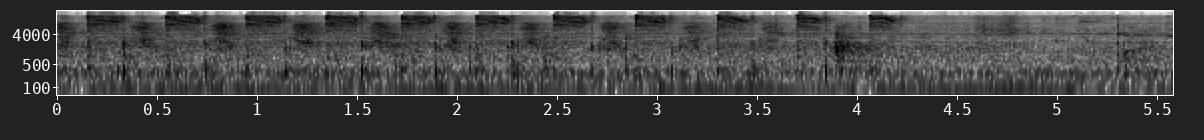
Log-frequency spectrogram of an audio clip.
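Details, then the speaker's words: Blood pressure cuff inflation during a general medical exam demo: quick, regular squeezes of a hand bulb with rhythmic air puffs, pumping to 200 mmHg with the stethoscope held over the brachial pulse. "So let's pump it up all the way up to 200."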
